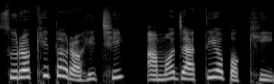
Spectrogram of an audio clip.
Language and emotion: Odia, neutral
